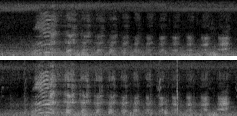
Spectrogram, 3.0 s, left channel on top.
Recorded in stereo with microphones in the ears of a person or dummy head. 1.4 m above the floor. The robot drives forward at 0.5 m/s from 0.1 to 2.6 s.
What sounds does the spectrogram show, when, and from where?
0.4 s laughter: 60° right (ahead or behind), 3 m; by 2.9 s 80° right, 2.5 m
